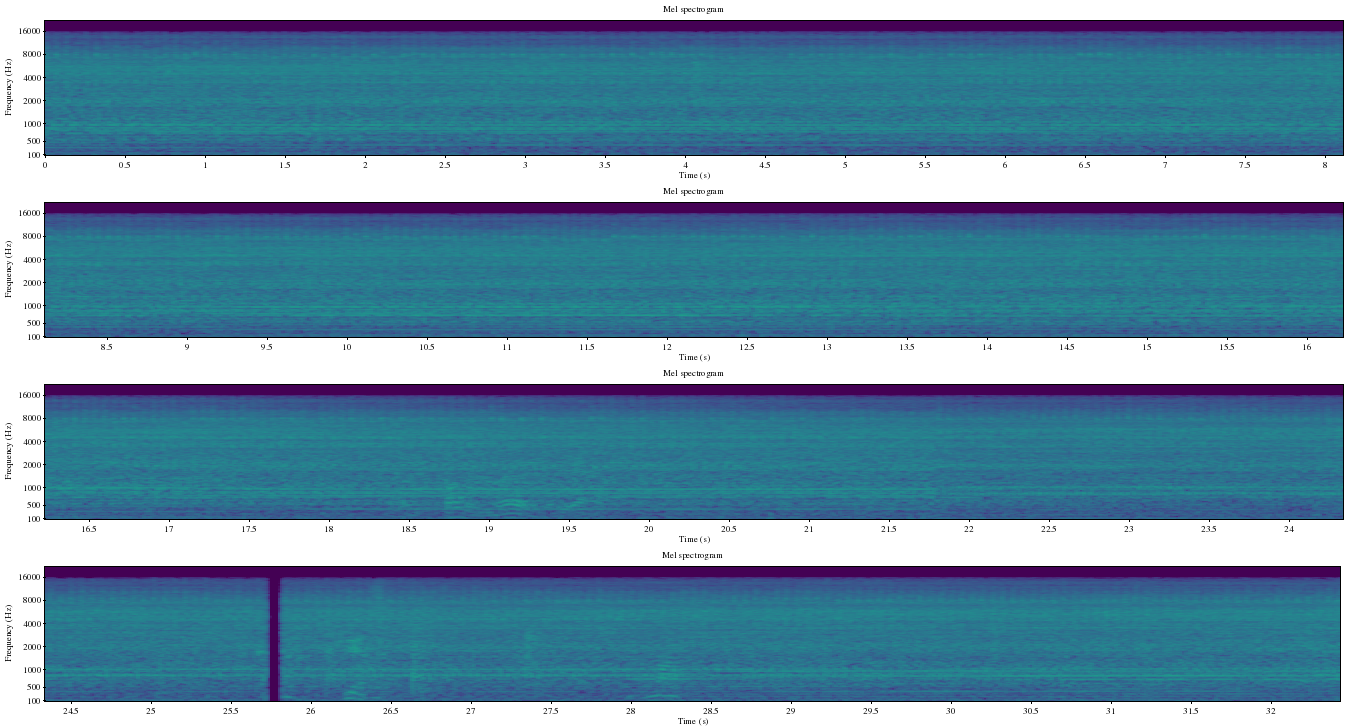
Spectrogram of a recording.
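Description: Film projector running with a steady mechanical whir and rattle. The sound cuts out for an instant about four seconds before the end.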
